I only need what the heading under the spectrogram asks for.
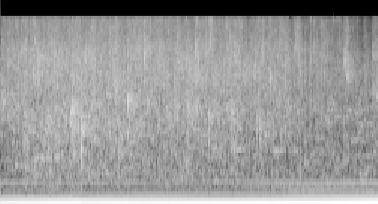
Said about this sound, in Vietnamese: Cho một tràng vỗ tay thật là lớn nào.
